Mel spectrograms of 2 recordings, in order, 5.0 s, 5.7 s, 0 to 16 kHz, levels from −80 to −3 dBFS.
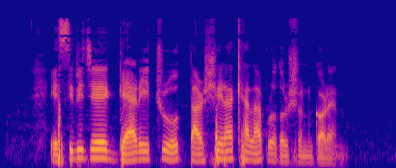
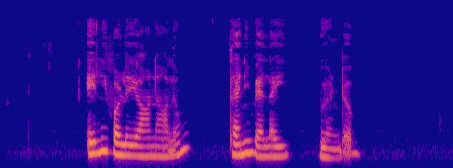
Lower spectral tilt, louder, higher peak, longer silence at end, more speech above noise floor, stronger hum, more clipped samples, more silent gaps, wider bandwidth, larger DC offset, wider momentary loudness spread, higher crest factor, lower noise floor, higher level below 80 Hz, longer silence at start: about the same, -5.5 dB/octave vs -5 dB/octave; first, -24 LUFS vs -31 LUFS; first, -6 dBFS vs -14 dBFS; second, 0.7 s vs 1.2 s; about the same, 44 dB vs 42 dB; neither; neither; neither; about the same, 11.5 kHz vs 11.5 kHz; neither; second, 10 LU vs 15 LU; about the same, 18 dB vs 18 dB; about the same, -69 dBFS vs -71 dBFS; first, -48 dBFS vs -82 dBFS; second, 0.45 s vs 1.1 s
